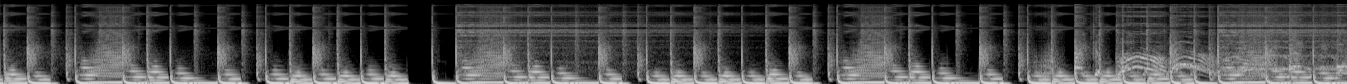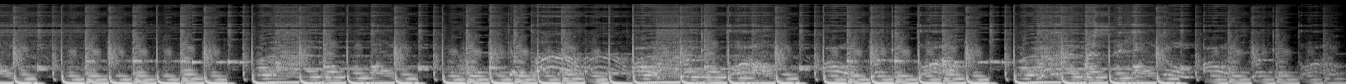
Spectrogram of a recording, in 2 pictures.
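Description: Imaging from sample-and-hold upsampling runs through the whole clip. A bright, metallic fizz rides on top of the audio and rises and falls with its level. The lowest mirror band sits between about 5.5 kHz and 11 kHz, and it moves opposite to the pitch of the source. This points to a low-rate source, near 11 kHz, brought up to 44.1 kHz by repeating each sample without any smoothing filter. The images sit about 22 dB below the wanted signal.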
